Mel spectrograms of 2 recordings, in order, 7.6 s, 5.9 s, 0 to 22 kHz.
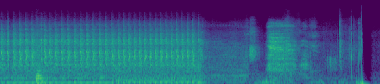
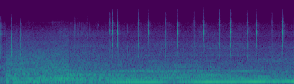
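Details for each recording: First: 2004 Yamaha R1 motorcycle, start attempt after sitting over ten years, with new fuel pump, cleaned lines, checked plugs, jumped from a house battery: starter churns about four seconds at a steady beat without firing; cranks but won't start. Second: 2004 Yamaha R1 sitting untouched for over ten years, injectors reconditioned a year earlier: crisp ticks about three per second over a low hum; injectors click and work normally, though power delivery to the injector plugs later proved faulty.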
